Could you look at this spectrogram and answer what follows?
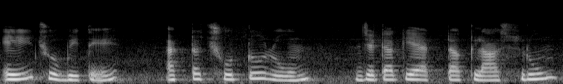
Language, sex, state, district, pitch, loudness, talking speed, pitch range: Bengali, female, Odisha, Khordha, 225 Hz, -17 LUFS, 95 wpm, 210-240 Hz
